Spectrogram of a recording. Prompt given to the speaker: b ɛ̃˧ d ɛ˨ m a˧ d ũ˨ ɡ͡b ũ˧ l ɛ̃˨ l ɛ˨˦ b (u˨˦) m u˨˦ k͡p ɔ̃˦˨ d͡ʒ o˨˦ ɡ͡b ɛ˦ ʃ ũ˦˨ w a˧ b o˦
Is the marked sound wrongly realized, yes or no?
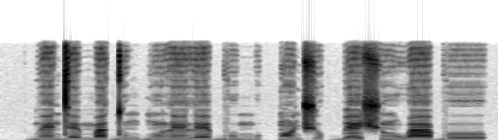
yes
